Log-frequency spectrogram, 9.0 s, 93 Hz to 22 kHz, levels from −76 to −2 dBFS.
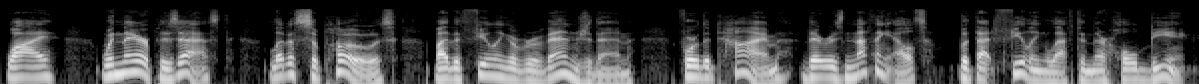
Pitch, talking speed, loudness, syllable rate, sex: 135 Hz, 195 wpm, -19 LUFS, 5.6 syllables/s, male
